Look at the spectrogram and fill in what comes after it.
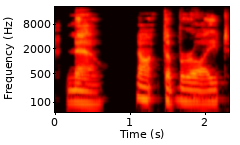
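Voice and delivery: put-on very slow, drawn-out English accent. Repeating a trailer line while reacting to it: English accent. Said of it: "Am I doing an English accent?".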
